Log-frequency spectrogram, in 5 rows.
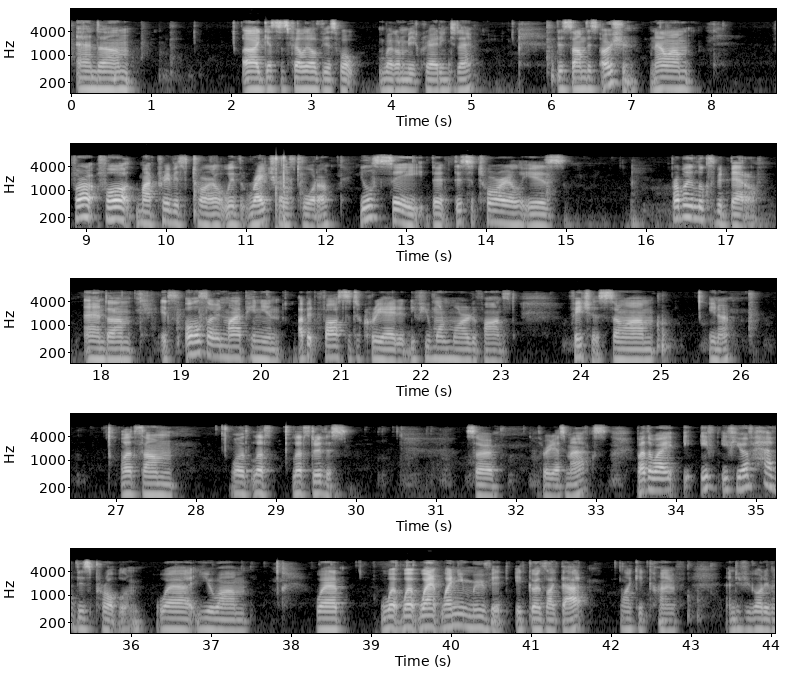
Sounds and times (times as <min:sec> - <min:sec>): Speech: 0:00.0 - 0:00.8, 0:02.0 - 0:05.1, 0:06.0 - 0:07.8, 0:08.8 - 0:15.0, 0:16.3 - 0:23.2, 0:23.9 - 0:26.0, 0:26.9 - 0:30.0, 0:31.4 - 0:37.5, 0:38.3 - 0:44.0.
